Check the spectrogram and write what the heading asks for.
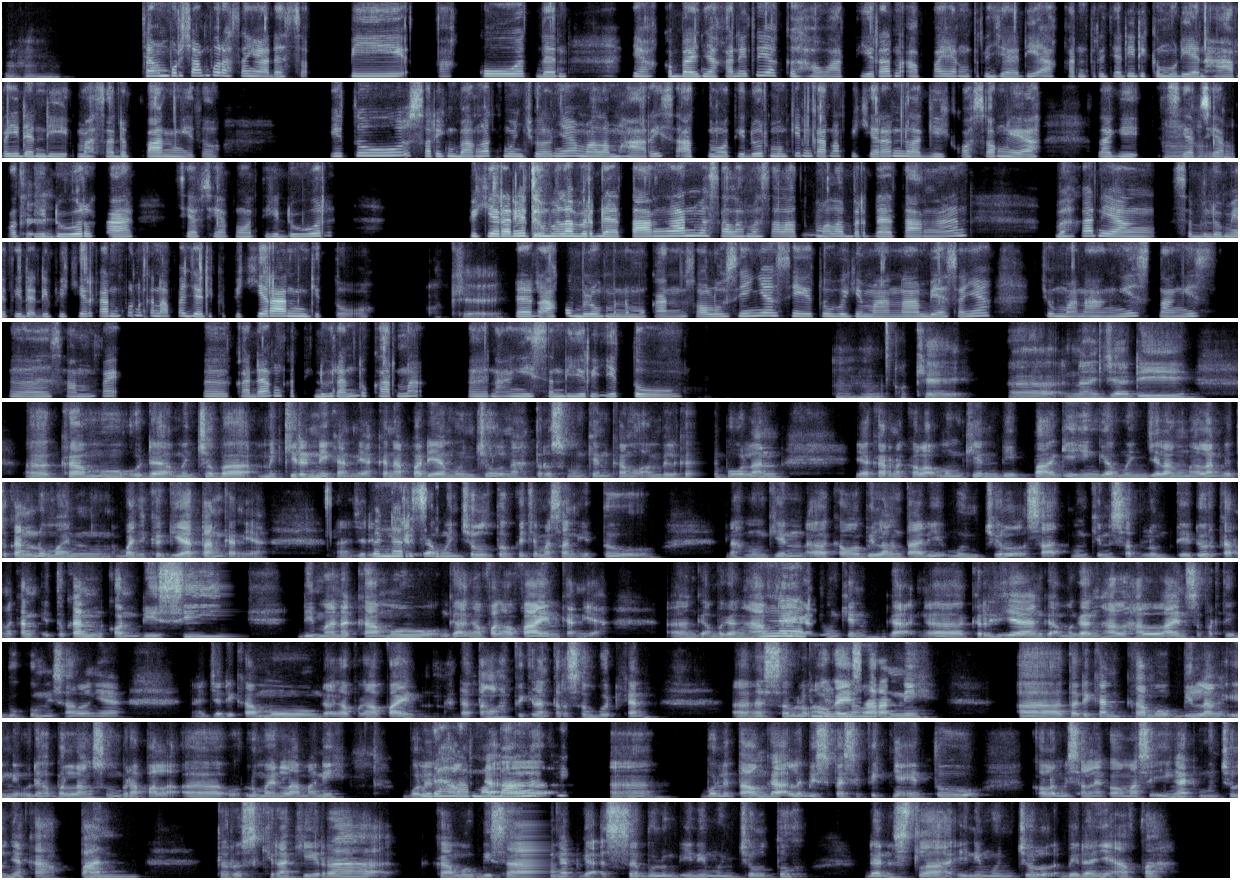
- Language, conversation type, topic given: Indonesian, advice, Bagaimana cara mengatasi sulit tidur karena pikiran stres dan cemas setiap malam?
- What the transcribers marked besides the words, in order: laughing while speaking: "pikiran itu"; tapping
